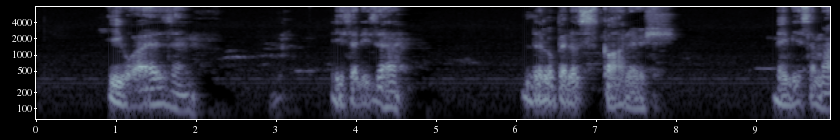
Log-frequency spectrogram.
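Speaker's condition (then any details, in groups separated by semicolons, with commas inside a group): Multiple sclerosis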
